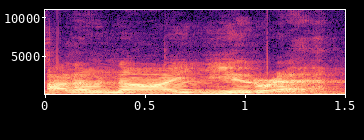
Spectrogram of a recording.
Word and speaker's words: Adonai Yireh: In the English, it's frequently pronounced as Jehovah Jireh. In Hebrew, in the song we sang, it was Adonai Yireh.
